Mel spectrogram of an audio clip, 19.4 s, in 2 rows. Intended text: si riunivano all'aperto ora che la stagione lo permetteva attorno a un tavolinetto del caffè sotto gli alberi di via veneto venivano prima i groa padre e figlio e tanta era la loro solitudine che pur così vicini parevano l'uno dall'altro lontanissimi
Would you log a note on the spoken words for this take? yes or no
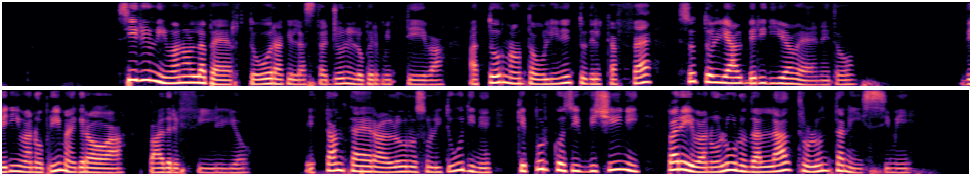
no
